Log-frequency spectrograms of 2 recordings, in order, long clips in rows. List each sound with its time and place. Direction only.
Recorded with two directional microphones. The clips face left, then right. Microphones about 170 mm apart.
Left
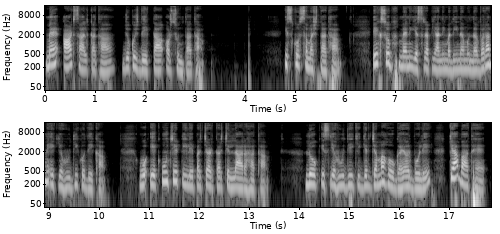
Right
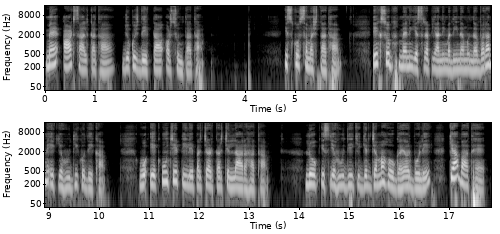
0.0 s a woman's voice: 25° right (ahead or behind)
4.7 s a woman's voice: 30° right (ahead or behind)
